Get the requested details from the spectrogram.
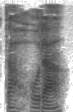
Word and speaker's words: Tahora: We are commencing Be'ezrat Hashem, the book of Tahara. More appropriately, I think it should be pronounced Tahora, like the Pasuk, Ubim Lot Yemei Tahora.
